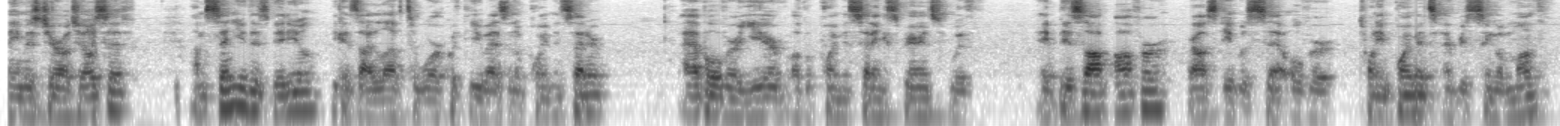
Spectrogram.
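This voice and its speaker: Man, job applicant, scripted flat reading, deep voice, faint background noise. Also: rough recording. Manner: flat, low-energy reading. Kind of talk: reading a prepared pitch.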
